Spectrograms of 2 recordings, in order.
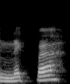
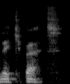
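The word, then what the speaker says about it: نكبة: We don't call it, so in Arabic they say nikbah, but we Iranians pronounce the t at the end, nikbat.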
